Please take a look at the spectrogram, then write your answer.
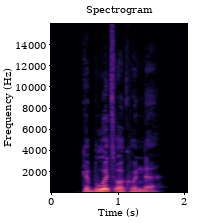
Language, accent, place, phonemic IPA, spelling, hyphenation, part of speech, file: German, Germany, Berlin, /ɡəˈbʊʁt͡sˌʔuːɐ̯kʊndə/, Geburtsurkunde, Ge‧burts‧ur‧kun‧de, noun, De-Geburtsurkunde.ogg
- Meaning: birth certificate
